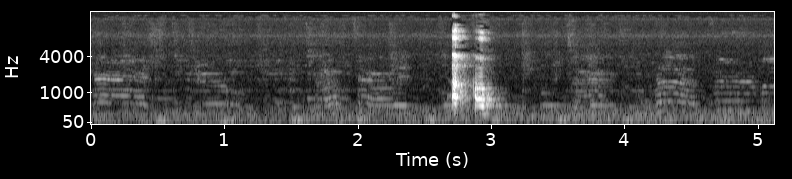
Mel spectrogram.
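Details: A female Congo African grey parrot, a talkative household pet, speaks soft speech-like phrases broken midway by one sharp, loud squawk, over a low room hum.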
